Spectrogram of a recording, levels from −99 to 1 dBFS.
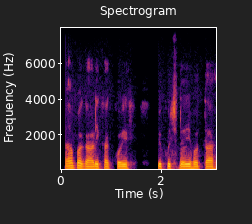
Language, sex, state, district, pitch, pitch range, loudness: Hindi, male, Bihar, Supaul, 120 Hz, 115-135 Hz, -19 LUFS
